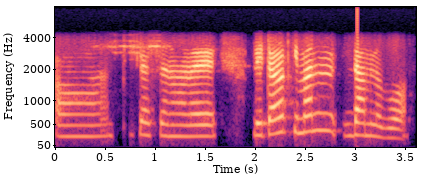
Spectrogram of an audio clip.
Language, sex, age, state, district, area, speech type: Assamese, female, 18-30, Assam, Dhemaji, urban, conversation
